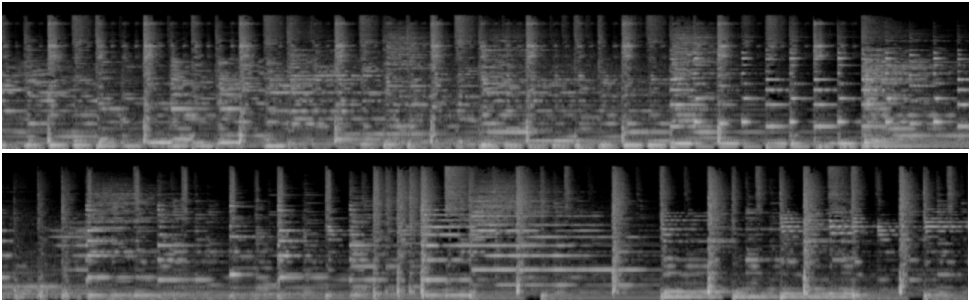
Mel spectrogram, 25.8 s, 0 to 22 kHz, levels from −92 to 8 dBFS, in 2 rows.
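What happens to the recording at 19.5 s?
At 19.5 s the noise suppressor applied to music or sounds is still at work, as it is for the whole clip. A processor built to clean up speech treats the steady, sustained parts of this sound, along with any ambience and decay, as background noise and pulls them down, while sharp onsets slip through. Level swings by around 10 dB, so held material sags and tails sink, leaving a pumping, fluttering, thinned-out texture.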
